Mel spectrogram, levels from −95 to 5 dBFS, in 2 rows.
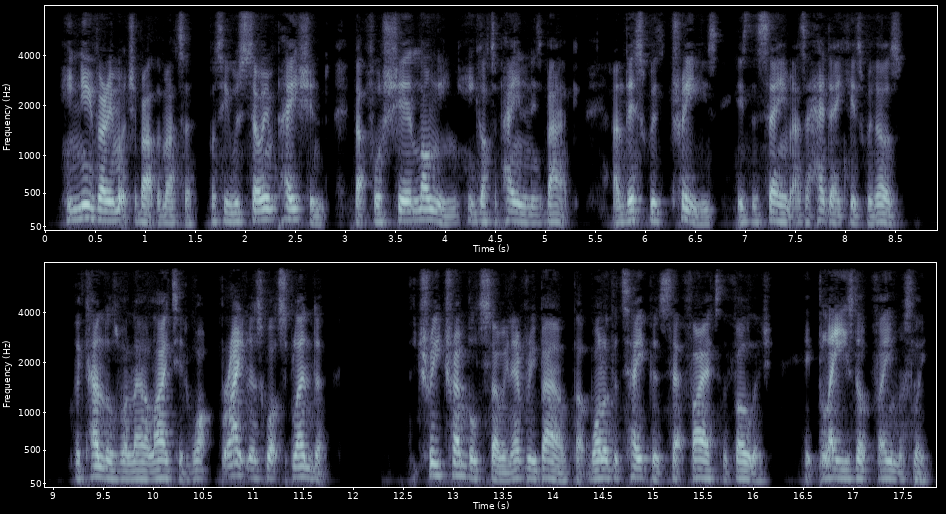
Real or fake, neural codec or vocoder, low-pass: real; none; 7.2 kHz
